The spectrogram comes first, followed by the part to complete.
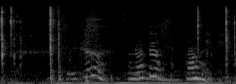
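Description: Computer keyboard keystrokes: two sharp key clicks within the first half second, followed by a short stretch of low, mumbled speech.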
